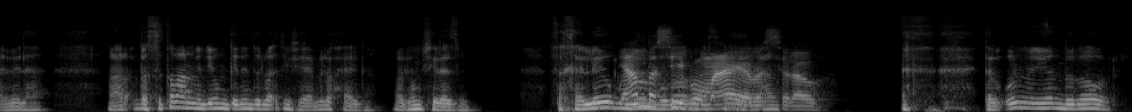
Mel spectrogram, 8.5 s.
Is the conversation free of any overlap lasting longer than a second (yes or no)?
no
